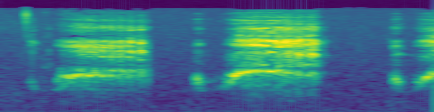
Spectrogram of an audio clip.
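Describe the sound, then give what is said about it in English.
A vulture call: a few harsh, drawn-out cries that rise in pitch, each preceded by a short sharp note. The cries are fairly loud and heard alone, without voices. “That is the sound of a vulture.”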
